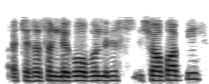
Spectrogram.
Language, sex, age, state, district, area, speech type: Urdu, male, 18-30, Delhi, East Delhi, urban, conversation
